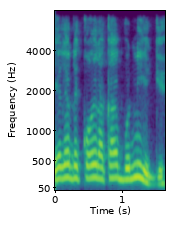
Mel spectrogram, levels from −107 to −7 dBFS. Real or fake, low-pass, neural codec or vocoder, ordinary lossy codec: fake; 7.2 kHz; codec, 16 kHz, 16 kbps, FunCodec, trained on Chinese and English, 50 frames a second; none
